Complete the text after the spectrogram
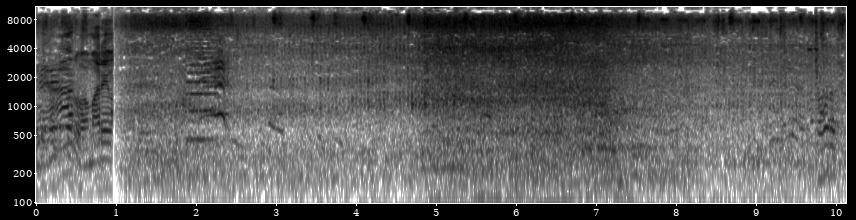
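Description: A bus engine rumbles nearby.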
